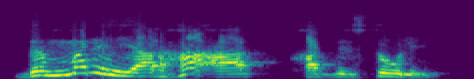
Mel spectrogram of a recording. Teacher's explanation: The money he had, the second had will have to stress.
